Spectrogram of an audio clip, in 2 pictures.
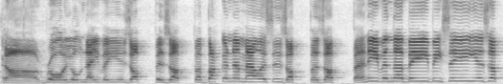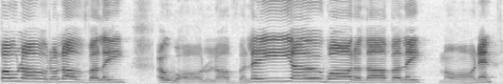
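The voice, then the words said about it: Sings in a put-on accent. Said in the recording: “I want to hear ... do it in the accent.”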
